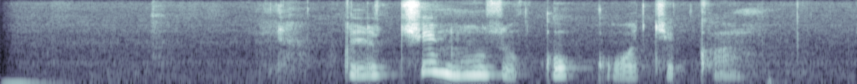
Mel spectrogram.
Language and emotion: Russian, sad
